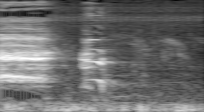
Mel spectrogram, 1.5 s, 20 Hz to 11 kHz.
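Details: Decoy rooster in the early evening, around 18:00. It ends a loud crow with a strong, steady, harmonic-rich note, then gives a brief lower, falling tail note. Soft low rumble continues underneath.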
